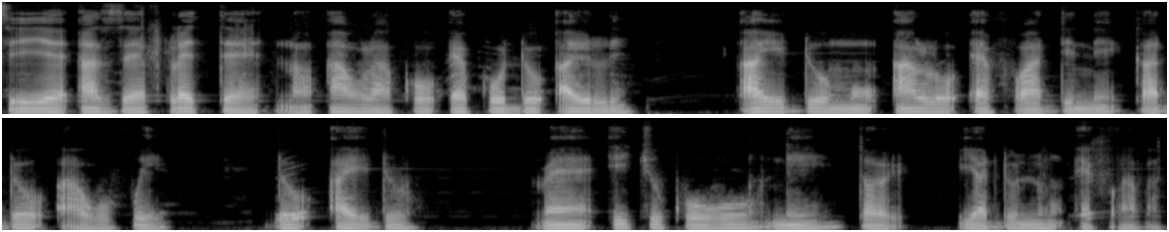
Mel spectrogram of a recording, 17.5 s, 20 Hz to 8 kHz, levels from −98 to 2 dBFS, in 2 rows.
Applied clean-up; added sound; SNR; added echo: neural mask model DeepFilterNet 3.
